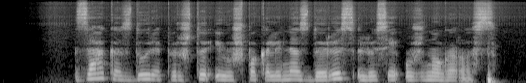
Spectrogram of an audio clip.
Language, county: Lithuanian, Tauragė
